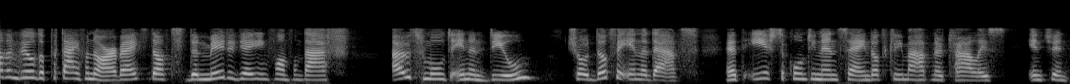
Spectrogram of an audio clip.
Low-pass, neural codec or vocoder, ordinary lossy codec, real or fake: 5.4 kHz; codec, 16 kHz, 0.5 kbps, X-Codec, WavLM features, trained on Multilingual LibriSpeech; none; fake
